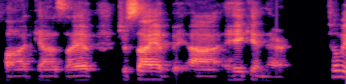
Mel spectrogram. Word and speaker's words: Haken: I have Josiah uh haken there tell me it rhymes with bacon so I almost said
